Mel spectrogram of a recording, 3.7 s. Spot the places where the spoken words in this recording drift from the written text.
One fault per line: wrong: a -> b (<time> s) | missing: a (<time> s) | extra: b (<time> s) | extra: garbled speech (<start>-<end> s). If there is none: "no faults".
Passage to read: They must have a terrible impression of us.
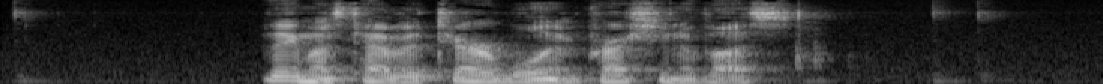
no faults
